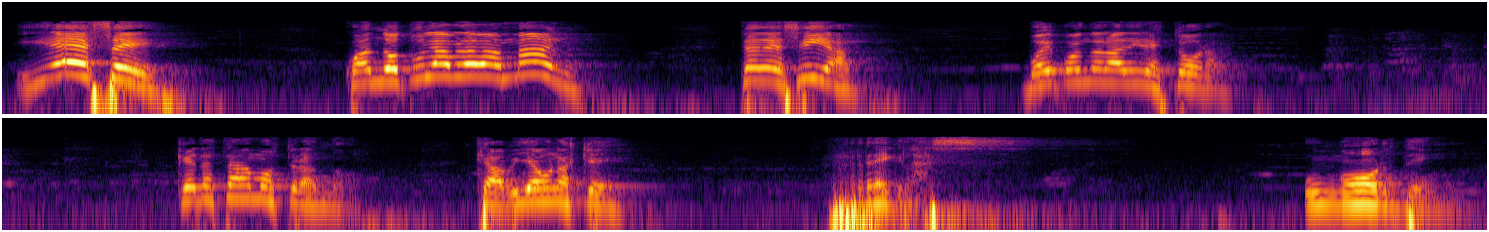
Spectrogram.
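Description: A man with a Puerto Rican accent preaching a sermon as pastor, animated and acting out little scenes with sudden shouts. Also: extremely high pitch, slow, pauses often. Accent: Puerto Rican Spanish. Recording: dull lo-fi sound.

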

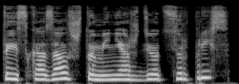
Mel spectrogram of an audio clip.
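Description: Woman doing a shrill spurned young girl. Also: steady tone, measured pace, dry recording, studio quality, natural voice. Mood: shocked. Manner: shrill, pleading and spiteful.

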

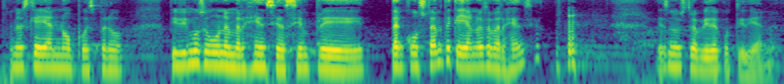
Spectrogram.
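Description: Low-voiced and Honduran, this feminist activist and writer thinks out loud as a guest in a reflective interview. Her speech is searching and considered, full of restarts and tag questions.

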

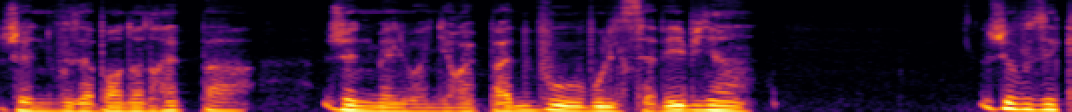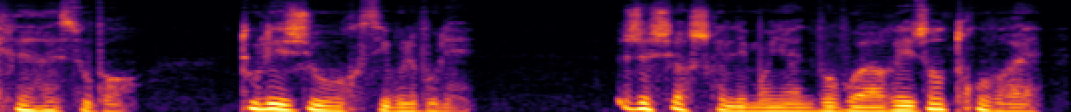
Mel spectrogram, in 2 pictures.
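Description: A man's voice: lowish voice, normal speed, darkish tone, husky, dry recording. A man voicing an anguished young woman who implores her lover.

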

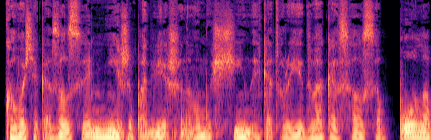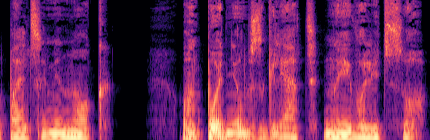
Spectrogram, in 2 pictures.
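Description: A man narrating an audiobook in a measured, grave way. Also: lowish voice, creaky, warm tone, slightly rough.

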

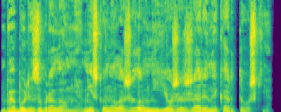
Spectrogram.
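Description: Husky male audiobook narrator, lively. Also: mid-range voice, brisk. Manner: wry, conversational storytelling. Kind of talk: first-person novel narration.

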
